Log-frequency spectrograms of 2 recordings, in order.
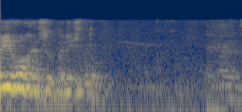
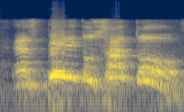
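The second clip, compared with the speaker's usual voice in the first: much louder, calling out each line; shouted prayer lead; 4 semitones higher, 13 dB louder, slower than usual. Real, not acted. Pastor leads the standing congregation line by line, shouting. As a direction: shout the prayer for the church to echo.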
